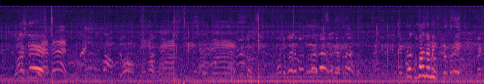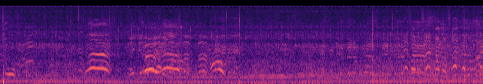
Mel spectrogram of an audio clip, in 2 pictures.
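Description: Distant shouts and calls of players across a soccer field, short and unintelligible, over a steady low hum. A single sharp knock sounds about ten seconds in.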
